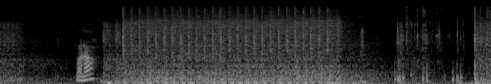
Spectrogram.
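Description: Gunshots ring out from a video game.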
